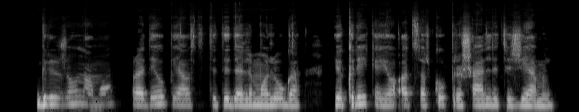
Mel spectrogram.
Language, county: Lithuanian, Panevėžys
